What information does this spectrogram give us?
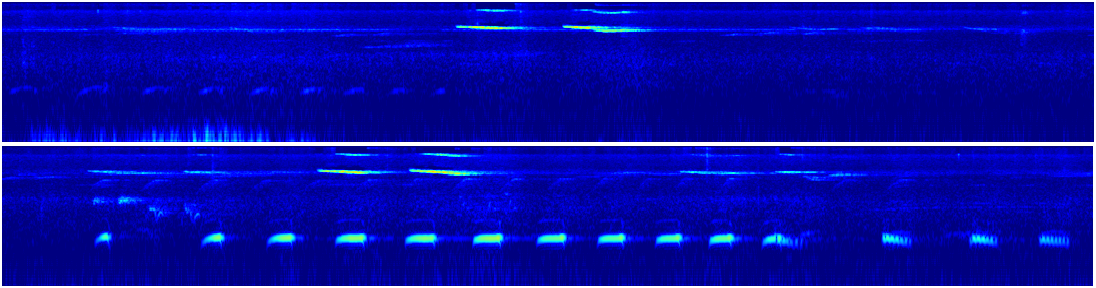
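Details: White-eared brown dove (Phapitreron leucotis), used with a cage trap for bird hunting, gives a run of about a dozen low, hollow hoots, roughly three per second, over a constant high insect whine and an early handling thump.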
